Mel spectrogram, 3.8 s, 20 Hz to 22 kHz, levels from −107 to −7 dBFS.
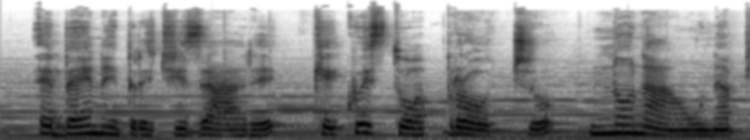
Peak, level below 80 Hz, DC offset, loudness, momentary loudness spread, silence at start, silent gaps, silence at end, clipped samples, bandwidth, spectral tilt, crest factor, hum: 0 dBFS; -36 dBFS; under 0.1%; -12 LUFS; 4 LU; 0 s; none; 0 s; under 0.1%; 16.5 kHz; -5 dB/octave; 12 dB; none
